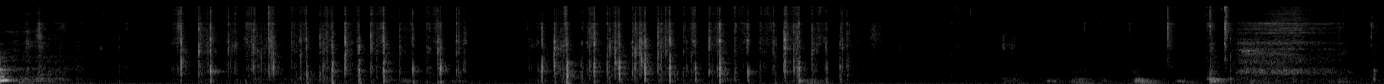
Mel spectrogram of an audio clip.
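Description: Tarot cards being shuffled by hand for a reading, a run of quick riffling, flapping bursts in uneven clusters, close and moderately loud, with soft pauses between passes.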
